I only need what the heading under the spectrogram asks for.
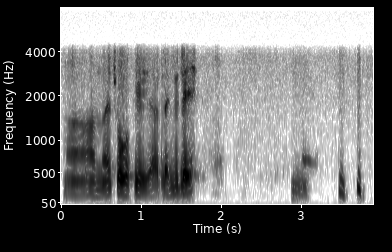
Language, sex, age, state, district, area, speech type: Malayalam, male, 60+, Kerala, Idukki, rural, conversation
